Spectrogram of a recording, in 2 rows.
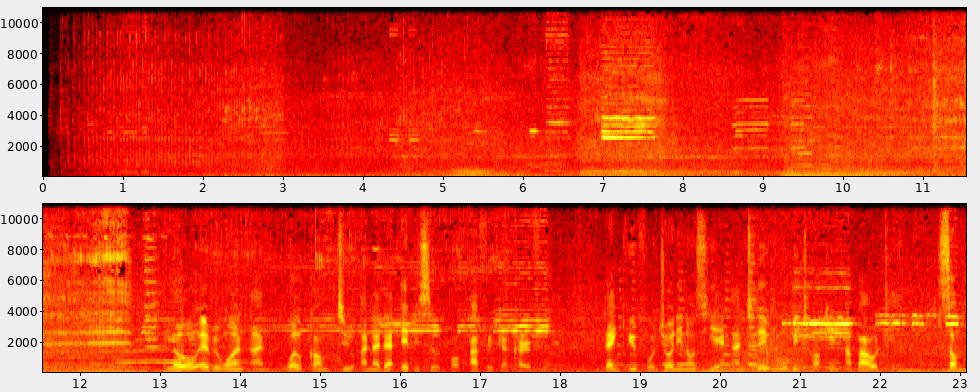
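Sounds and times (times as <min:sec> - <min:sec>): vehicle engines running: 0:00.1 - 0:23.0.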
